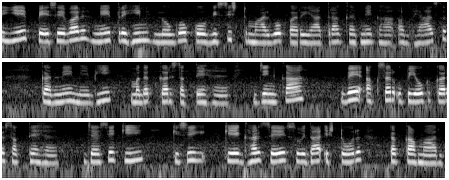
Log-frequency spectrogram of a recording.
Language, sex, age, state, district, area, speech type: Hindi, female, 18-30, Uttar Pradesh, Sonbhadra, rural, read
